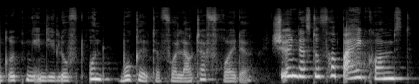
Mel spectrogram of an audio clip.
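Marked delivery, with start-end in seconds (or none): 2.7-4.1 very high, delighted welcome; happy foal. A narrator's reading. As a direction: welcome dad in a little foal voice. Overjoyed foal greets father. (freudig und ganz hoch)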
